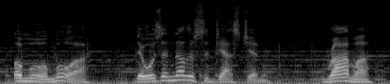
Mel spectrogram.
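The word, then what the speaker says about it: ʻOumuamua: Hawaii at Hilo, and it includes a Hawaiian okina, not an apostrophe, which is pronounced as a glottal stop. Before settling on the name Oumuamua, there was another suggestion.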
